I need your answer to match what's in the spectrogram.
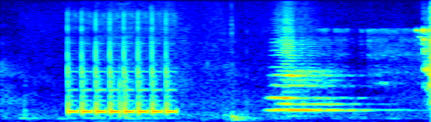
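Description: A phone call's ringing tone, as an outgoing call is placed, pulses in a quick burst of about eight short beeps, followed by a brief sustained electronic tone, clear with no talking.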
